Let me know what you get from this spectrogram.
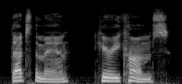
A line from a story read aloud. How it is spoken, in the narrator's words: cried the foremost one, whom I recognized as the lawyer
